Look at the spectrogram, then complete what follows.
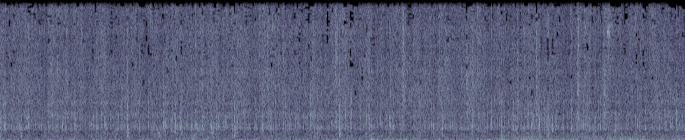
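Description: Steady light rain falling on wet paving, with many small drop ticks, over a low steady rumble.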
